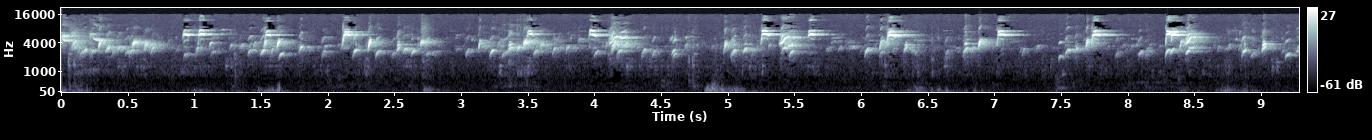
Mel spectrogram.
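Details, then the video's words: European goldfinch song intended to excite another goldfinch into singing, repeated bursts of fast liquid twittering and high chips roughly every second, energetic and continuous, with occasional low knocks. "بتبتة وستستة تخرج الحسون عن السيطره..... هيجان خرااافي تسببه هذه البتبتة نار على نار سيغرد حسونك"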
